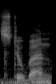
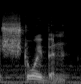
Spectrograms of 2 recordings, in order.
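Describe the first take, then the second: First: The name is said the local American way. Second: The name is said the original German way. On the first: This is how people in the area say it. "everyone around here calls it" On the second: This is the original pronunciation. "as it's properly pronounced"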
